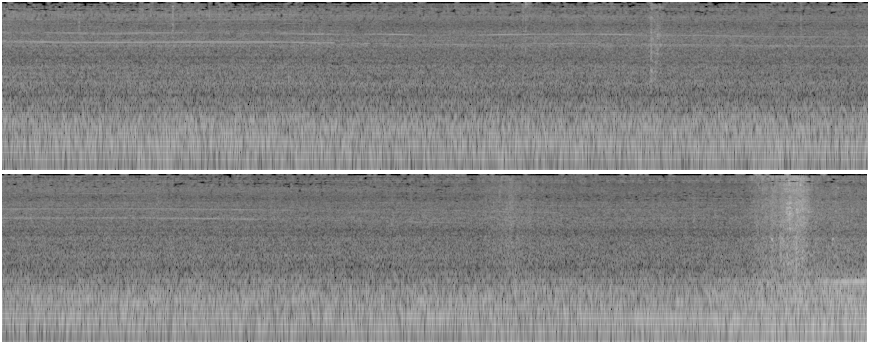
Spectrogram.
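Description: A jet engine roars loudly, heard from inside an airliner cabin.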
